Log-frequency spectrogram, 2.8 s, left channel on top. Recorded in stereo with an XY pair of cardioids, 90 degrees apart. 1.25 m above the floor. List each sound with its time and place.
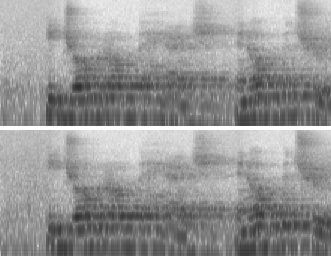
0.4 s a man speaking: 50° left, 1.3 m; by 2.8 s 30° right, 1.2 m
